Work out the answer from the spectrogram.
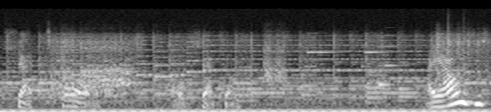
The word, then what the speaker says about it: Chateau: Yeah, it's an old shadow of itself. Nah, it's Old Chateau.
